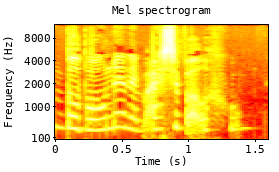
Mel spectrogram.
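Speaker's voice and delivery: high, cackling, jeering through laughter. The cat, dumped into a wooden tub by the dog, speaks to him, cackling. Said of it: "chechtala se kočička".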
